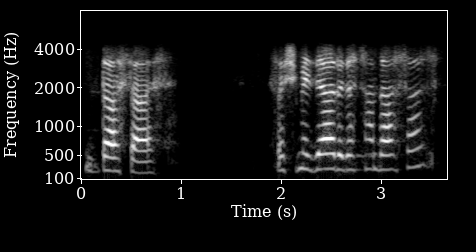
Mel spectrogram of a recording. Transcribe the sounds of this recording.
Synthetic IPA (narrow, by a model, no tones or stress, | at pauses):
d̪aːsaːs | sɐʃʰmẽːzjaːd̪ɡɐt͡sʰãːd̪aːsaːs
